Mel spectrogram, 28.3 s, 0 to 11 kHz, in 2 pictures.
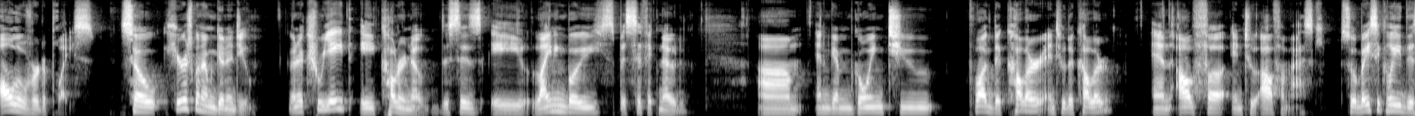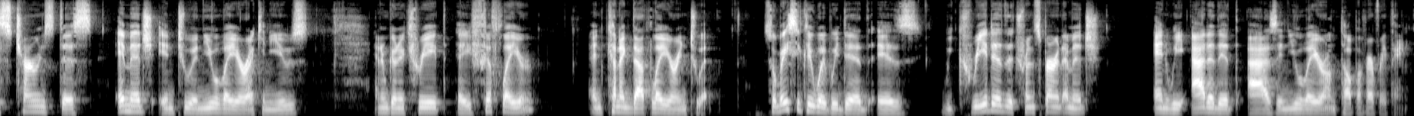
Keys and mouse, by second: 1.6 drag, 2.1 middle click, 2.5 ctrl+alt+middle click, 3.5 shift+a, 7.7 click, 8.9-9.6 drag, 9.7 click, 10.1 middle click, 10.4-10.9 alt+middle drag, 11.3 h, 11.7 ctrl+alt+middle click, 12.1 click, 13.4-14.3 drag, 14.6 ctrl+alt+middle click, 14.9 alt+middle click, 15.4 click, 15.9 h, 17.1 click, 18.1-19.2 drag, 19.9-21.0 drag, 21.9 h, 22.1-22.5 drag, 22.6 alt+middle click, 23.1-24.3 drag, 24.4 drag, 24.8 click, 25.6 alt+middle click, 26.0 click, 26.6 ctrl+c, 27.2 ctrl+space.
